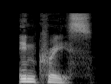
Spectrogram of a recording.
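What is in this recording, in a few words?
"increase", American English, male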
